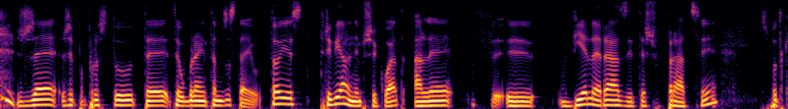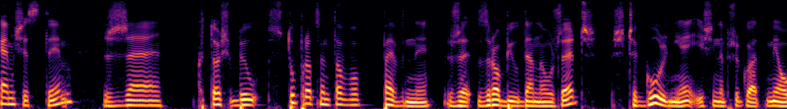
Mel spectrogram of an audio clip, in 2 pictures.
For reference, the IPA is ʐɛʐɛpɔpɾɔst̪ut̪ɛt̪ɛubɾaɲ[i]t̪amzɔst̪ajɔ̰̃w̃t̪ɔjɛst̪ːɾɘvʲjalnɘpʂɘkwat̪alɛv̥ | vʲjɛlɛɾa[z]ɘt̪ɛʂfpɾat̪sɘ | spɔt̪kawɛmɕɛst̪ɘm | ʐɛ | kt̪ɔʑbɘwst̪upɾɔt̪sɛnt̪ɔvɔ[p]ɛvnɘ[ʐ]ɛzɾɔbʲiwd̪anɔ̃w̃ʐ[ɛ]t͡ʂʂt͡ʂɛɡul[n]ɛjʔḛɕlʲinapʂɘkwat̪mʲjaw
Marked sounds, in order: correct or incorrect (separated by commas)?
incorrect, correct, correct, correct, correct, incorrect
